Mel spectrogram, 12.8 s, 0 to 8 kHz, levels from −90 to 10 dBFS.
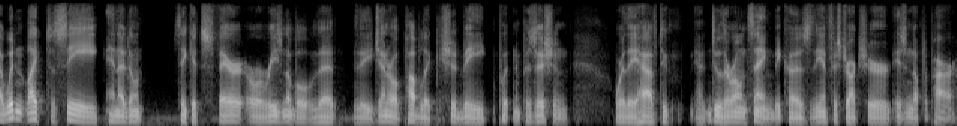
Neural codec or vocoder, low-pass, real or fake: codec, 16 kHz, 1 kbps, X-Codec, WavLM features, trained on Multilingual LibriSpeech; 7.2 kHz; fake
